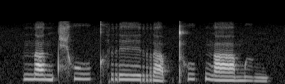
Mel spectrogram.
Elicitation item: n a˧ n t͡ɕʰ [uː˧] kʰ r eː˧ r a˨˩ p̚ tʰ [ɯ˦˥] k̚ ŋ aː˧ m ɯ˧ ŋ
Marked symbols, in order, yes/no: no, no

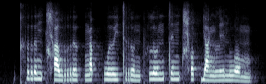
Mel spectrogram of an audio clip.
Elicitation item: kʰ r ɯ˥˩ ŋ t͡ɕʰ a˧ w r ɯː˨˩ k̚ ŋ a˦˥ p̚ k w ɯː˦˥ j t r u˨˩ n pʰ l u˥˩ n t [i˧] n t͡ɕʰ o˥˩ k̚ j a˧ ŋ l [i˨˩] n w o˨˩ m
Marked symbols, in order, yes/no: no, no

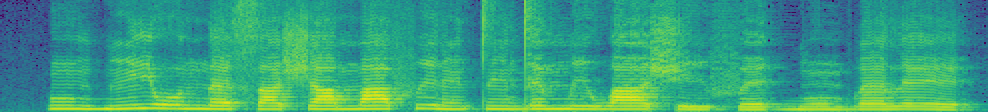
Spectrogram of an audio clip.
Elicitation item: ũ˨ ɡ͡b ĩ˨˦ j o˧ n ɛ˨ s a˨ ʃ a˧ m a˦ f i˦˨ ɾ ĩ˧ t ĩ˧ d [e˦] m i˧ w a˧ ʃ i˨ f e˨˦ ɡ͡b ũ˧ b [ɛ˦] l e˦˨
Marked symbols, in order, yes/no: yes, yes

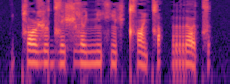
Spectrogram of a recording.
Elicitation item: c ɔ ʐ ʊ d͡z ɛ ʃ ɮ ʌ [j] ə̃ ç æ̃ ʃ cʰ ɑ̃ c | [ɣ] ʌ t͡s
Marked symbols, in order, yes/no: no, no

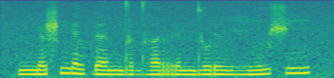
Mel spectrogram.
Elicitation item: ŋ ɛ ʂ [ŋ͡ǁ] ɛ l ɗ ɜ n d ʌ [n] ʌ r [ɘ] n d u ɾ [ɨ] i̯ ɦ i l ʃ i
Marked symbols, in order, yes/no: no, no, yes, yes

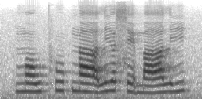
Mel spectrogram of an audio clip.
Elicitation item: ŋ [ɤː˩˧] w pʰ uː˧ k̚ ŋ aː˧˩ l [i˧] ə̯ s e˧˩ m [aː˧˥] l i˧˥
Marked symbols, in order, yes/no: no, yes, no

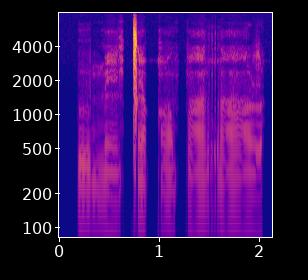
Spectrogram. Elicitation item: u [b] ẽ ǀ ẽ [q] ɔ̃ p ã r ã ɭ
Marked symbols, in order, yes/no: no, yes

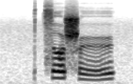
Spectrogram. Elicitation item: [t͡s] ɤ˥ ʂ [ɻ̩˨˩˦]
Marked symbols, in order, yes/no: yes, yes

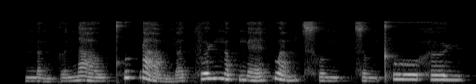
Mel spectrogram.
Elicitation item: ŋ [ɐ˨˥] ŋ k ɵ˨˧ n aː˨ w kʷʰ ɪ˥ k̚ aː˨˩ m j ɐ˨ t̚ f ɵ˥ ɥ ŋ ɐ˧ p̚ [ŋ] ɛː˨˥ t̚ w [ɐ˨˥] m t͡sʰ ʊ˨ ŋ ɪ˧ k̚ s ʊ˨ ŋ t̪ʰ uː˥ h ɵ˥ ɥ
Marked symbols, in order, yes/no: no, yes, yes

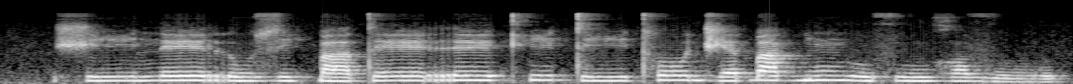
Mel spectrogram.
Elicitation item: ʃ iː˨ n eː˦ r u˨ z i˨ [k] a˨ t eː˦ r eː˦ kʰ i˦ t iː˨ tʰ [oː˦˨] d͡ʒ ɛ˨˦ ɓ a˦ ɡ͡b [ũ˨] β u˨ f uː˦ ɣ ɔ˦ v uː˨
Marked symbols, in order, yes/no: no, no, no

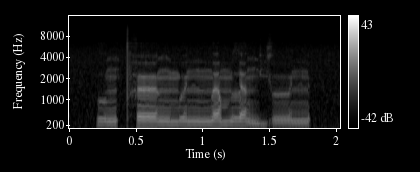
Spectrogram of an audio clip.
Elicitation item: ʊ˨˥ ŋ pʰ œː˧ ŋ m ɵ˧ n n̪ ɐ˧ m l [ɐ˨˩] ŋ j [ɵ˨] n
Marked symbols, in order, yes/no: yes, yes

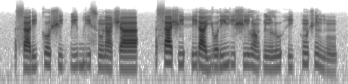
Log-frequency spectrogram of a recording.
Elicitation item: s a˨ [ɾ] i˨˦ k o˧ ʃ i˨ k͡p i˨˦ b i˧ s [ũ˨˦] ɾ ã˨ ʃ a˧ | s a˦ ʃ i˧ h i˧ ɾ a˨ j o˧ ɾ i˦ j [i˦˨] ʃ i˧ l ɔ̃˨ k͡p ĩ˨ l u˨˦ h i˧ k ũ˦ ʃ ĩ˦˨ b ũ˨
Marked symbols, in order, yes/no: yes, no, yes

